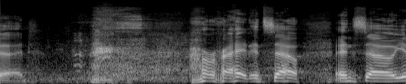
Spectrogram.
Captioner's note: audience laughs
